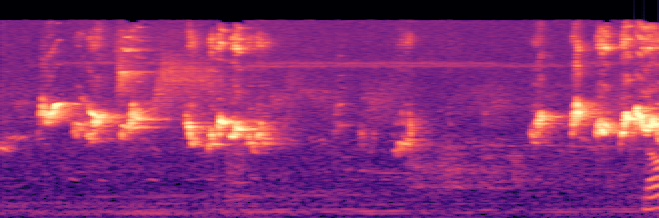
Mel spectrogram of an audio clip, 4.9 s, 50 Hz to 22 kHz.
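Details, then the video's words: Red-whiskered bulbul in a decoy trap, 7 July 2016, singing its fighting 'ché' song to scold the lure bird: several rapid runs of bright warbled, slurred notes in repeated phrases, pausing, then a loud excited flurry at the end. "Bẫy đấu chim chào mào hót ché nạt mồi"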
